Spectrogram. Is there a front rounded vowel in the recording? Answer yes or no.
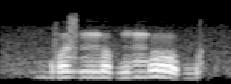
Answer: no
